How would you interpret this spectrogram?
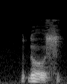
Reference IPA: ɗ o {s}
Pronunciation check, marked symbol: correct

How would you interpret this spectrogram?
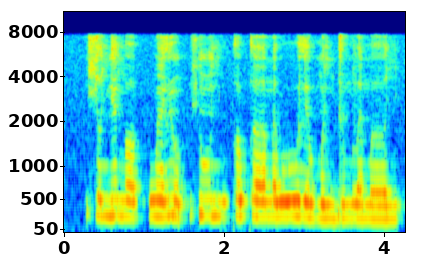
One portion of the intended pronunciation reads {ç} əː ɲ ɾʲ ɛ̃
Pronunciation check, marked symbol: correct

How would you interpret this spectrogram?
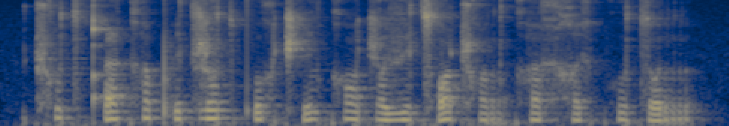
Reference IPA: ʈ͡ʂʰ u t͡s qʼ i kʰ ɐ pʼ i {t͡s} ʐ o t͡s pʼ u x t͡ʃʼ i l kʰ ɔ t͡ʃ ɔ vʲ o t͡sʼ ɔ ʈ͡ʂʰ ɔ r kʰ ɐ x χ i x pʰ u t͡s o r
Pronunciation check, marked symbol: correct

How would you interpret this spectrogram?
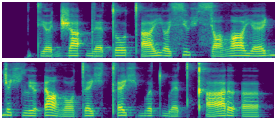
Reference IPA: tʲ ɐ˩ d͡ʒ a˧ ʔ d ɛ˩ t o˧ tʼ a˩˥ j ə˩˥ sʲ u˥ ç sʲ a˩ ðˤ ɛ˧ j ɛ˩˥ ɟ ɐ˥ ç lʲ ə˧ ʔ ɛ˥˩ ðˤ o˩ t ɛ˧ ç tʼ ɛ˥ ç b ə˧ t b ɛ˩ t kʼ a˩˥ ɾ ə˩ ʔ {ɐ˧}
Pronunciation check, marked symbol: incorrect: ɐ˩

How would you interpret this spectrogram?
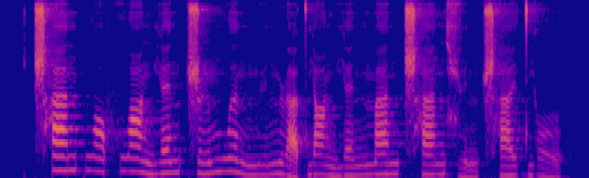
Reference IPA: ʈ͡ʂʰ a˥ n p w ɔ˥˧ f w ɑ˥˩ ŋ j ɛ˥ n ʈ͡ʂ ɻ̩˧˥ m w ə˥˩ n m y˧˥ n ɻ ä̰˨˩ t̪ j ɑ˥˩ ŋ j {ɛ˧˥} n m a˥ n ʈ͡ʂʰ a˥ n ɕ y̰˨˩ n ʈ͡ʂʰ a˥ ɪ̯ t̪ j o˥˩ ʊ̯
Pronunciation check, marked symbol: correct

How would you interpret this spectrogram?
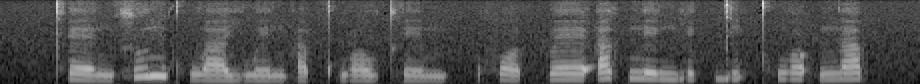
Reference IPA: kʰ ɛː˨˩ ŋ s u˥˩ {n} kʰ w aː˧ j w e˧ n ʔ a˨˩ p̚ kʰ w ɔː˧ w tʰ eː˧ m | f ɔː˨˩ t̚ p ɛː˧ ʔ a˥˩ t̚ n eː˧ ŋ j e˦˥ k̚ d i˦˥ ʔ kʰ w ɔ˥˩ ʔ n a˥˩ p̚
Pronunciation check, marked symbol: correct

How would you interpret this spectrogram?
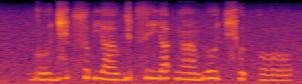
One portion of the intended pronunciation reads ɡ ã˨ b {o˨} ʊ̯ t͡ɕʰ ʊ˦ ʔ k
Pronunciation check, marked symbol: incorrect: o˦˨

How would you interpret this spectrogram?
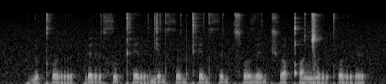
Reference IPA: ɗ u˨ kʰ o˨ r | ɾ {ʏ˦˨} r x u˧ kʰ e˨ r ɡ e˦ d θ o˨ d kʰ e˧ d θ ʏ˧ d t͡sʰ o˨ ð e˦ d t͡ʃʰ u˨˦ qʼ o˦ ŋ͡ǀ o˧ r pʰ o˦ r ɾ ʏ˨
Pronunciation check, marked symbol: incorrect: ʏ˦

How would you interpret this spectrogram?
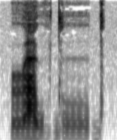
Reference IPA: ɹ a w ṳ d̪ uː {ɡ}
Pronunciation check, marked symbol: correct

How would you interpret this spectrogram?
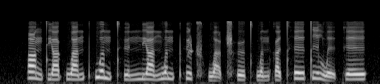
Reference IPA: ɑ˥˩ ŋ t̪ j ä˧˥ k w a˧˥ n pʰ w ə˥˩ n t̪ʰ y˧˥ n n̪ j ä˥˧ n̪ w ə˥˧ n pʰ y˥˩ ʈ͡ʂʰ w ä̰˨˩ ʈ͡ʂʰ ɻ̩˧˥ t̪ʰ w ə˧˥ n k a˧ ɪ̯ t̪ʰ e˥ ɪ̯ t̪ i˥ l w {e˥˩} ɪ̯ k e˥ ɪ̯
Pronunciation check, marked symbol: incorrect: ḛ˨˩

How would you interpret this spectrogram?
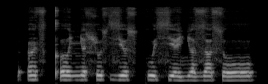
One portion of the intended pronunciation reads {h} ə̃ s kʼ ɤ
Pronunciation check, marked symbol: incorrect: ʔ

